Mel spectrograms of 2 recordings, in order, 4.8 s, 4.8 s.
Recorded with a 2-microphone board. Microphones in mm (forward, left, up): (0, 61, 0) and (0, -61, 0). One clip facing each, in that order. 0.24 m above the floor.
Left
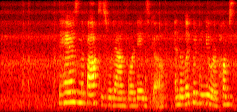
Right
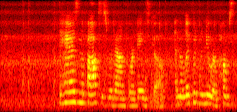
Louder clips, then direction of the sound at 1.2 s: Left 1 dB; 35° left (ahead or behind).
